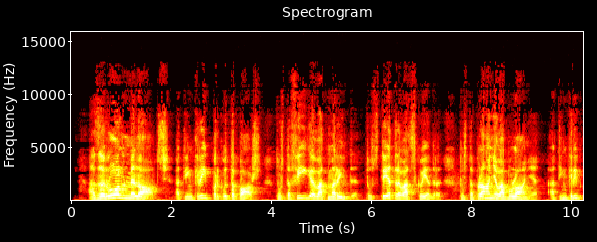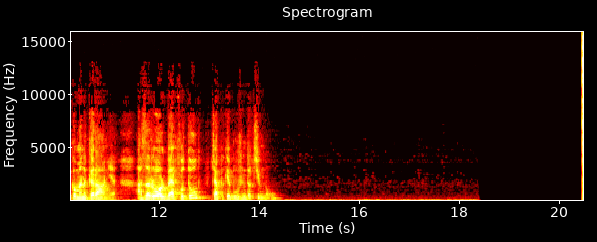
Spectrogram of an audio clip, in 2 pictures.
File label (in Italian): indovinello, romagna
